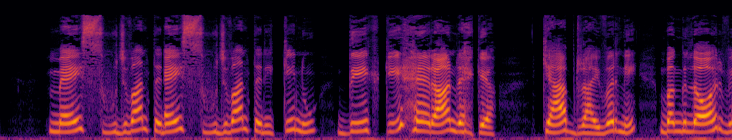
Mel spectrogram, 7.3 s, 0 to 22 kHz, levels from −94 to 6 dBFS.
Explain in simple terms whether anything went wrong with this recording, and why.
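Something did go wrong: a stream segment was repeated. Between 1.64 and 2.64 s, right after "ਮੈਂ ਇਸ ਸੂਝਵਾਨ", about one second of the speech plays a second time before the recording continues with "ਨੂੰ ਦੇਖ ਕੇ ਹੈਰਾਨ". A small blip marks the point where playback jumps back. This happens when the player fetches or queues the same chunk of the stream twice and plays both copies in a row, adding roughly a second to the clip.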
